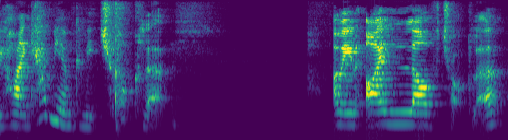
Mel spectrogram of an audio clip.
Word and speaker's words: Chocolat: I always say chocolate, but it's chocolat. I know you meant to say it like that or something.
